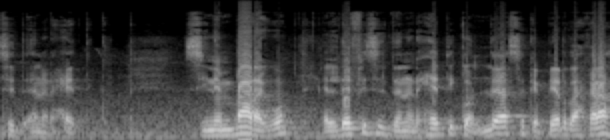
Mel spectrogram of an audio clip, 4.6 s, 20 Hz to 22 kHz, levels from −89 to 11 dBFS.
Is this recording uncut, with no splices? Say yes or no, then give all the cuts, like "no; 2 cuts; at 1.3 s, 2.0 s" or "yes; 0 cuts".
no; 1 cut; at 3.7 s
